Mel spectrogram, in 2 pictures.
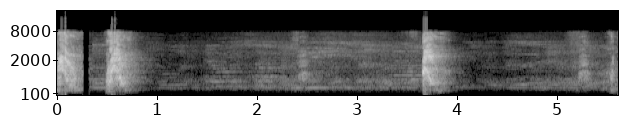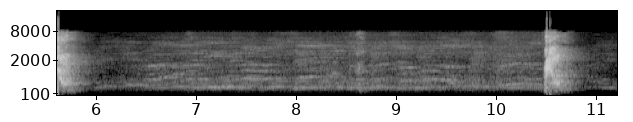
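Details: A bored French Bulldog that isn't allowed in the bedroom barks there for attention, giving short, sharp barks spaced several seconds apart over soft music and speech.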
